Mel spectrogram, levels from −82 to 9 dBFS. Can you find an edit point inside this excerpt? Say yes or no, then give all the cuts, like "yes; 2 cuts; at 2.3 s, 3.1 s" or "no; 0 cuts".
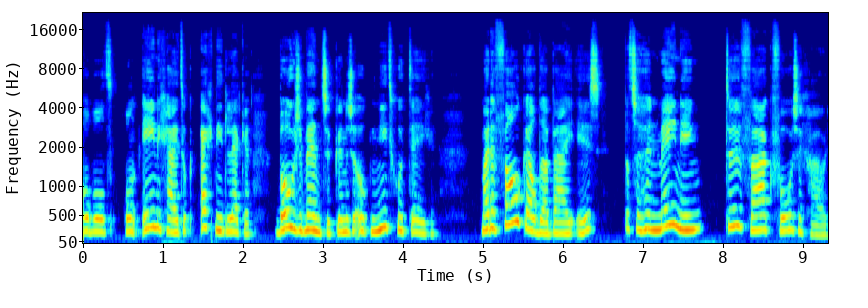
no; 0 cuts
